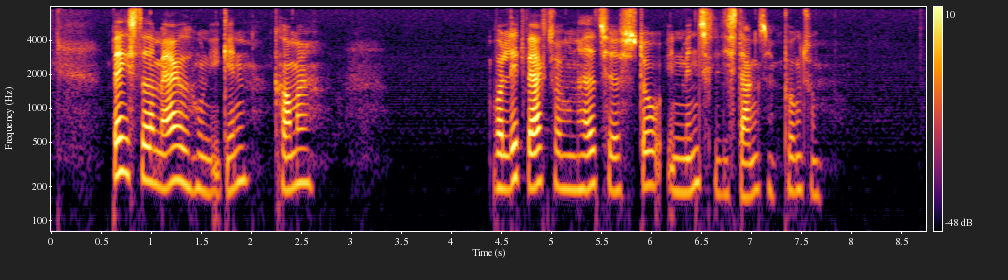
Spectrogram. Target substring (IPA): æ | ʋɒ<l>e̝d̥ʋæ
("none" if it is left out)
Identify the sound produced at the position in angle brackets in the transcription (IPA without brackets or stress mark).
l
